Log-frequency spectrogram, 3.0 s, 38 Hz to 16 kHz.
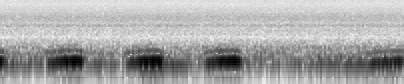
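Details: Great grey owl at its nest, parents visiting, 19:32 on 19 March 2018, live nest cam: four deep, soft hoots, each about a third of a second long, evenly spaced about every 0.6 seconds, over a low steady hum.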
